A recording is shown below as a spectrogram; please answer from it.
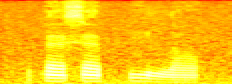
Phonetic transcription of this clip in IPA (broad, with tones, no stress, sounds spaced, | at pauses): p æ˦ x æ˦ pː i˦˨ lː ɑ˨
